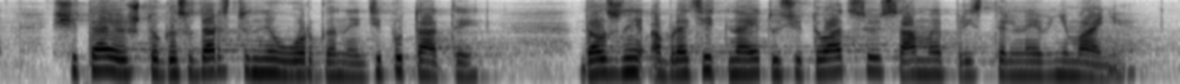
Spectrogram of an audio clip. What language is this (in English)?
Kazakh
